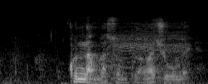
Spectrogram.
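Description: Speech only: a man talking, starting about two-thirds of a second in after a brief pause.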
